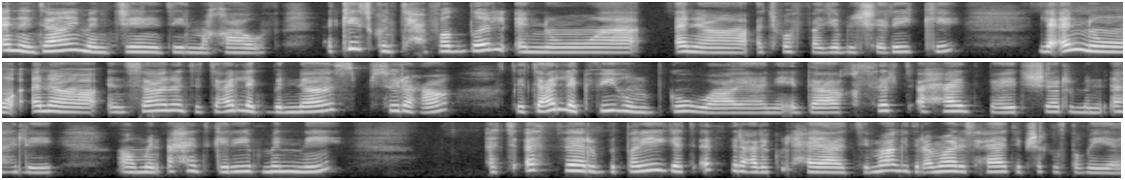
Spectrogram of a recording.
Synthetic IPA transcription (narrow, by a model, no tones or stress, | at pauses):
ʔanad̪aːjmant̪d͡ʒiːnd̪iːlmaxaːwɪf | ʔakiːd̪kʊnt̪ħɑfɑðˤːɨlʔɪnːʊ | ʔanaʔat̪wafːaɡablɪʃaɾiːkʰi | lɪʔanːʊʔanaʔɪnsaːnat̪ɪt̪ʕalːaɡ̚bɪnːaːsb̥sʊɾʕa | wt̪ɪt̪ʕalːaɡfiːɦʊmbɪɡʊwːajaʕniʔɪðaɣɑsɨɾˤt̪ʔaħad̪bɪʕiːd̪ʃɑrˤːmɪnʔaɦli | ʔawmɪnʔaħad̪ɣaɾiːbmɪnːi | ʔat̪ʔaθːɑɾˤbɨt̪ˤɑɾiːɡaʔt̪ʔaθːɑɾˤʕalakʊlːħajaːt̪ʰimaʔaɡd̪ɑɾˤʔamaːɾˤɑsħajaːt̪ibʃaklt̪ˤɑbiːʕi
